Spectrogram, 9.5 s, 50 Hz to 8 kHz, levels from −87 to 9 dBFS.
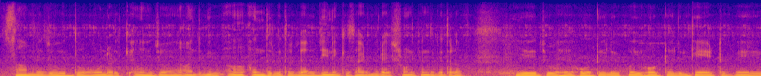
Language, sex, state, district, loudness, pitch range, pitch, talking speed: Hindi, male, Odisha, Khordha, -14 LUFS, 115-125 Hz, 120 Hz, 210 wpm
